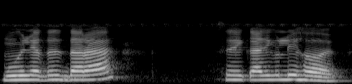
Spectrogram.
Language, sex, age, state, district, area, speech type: Bengali, female, 18-30, West Bengal, Uttar Dinajpur, urban, spontaneous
